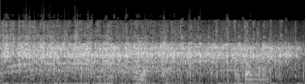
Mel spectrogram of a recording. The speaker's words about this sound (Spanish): Simplemente le doy un aplauso.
